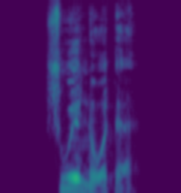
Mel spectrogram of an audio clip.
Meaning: mark, grade (score obtained at school)
- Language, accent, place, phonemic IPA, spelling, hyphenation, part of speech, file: German, Germany, Berlin, /ˈʃuːlˌnoːtə/, Schulnote, Schul‧no‧te, noun, De-Schulnote.ogg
